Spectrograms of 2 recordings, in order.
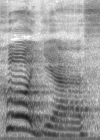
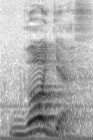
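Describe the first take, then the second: First: The first consonant is a harsh throaty sound. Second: The first consonant is a soft g sound. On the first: The speaker calls it right. "yo quiero que suene fuerte, entonces tengo que escribir con J" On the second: The speaker calls it wrong. "Si yo pongo con la G, va a sonar Goyas"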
